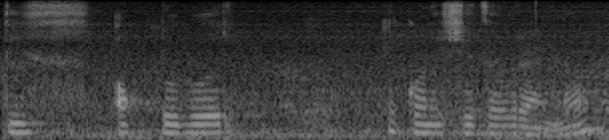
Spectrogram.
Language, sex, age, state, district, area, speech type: Marathi, female, 18-30, Maharashtra, Mumbai Suburban, urban, spontaneous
